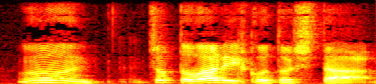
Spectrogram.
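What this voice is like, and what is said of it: Put-on Kansai dialect. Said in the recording (Japanese): “しかもこれ関西弁でね...ちょっと難しいな関西弁な”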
